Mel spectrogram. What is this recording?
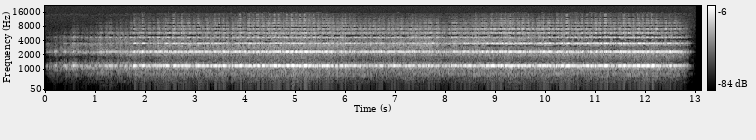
One-shot from Versilian Studios Chamber Orchestra 2: Community Edition sampling project.
Instrument family: Strings
Instrument: Viola Section
Articulation: tremolo
Note: D6
Midi note: 86
Midi velocity (center): 31
Microphone: 2x Rode NT1-A spaced pair, sE2200aII close
Performer: Brendan Klippel, Jenny Frantz, Dan Lay, Gerson Martinez
viola-section, vsco-2, tremolo, multisample, midi-note-86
